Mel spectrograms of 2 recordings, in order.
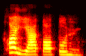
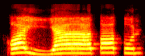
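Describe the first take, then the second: First: The vowel after 'ya' is cut short. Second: The vowel after 'ya' is held long. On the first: The speaker calls it wrong. "ya-nya di sini panjang tapi dibacanya khoyatotun" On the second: The speaker calls it right. "Perhatikan panjang pendeknya"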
